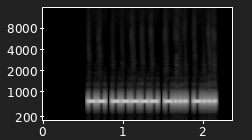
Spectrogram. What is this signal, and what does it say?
Morse code, heard as a keyed tone, about 40 wpm, 700 Hz. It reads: M0BB
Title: DXCC-100 Call Signs - 4 Characters - Repeated 3x - 40wpm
